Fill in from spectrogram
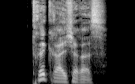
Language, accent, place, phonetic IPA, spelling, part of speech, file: German, Germany, Berlin, [ˈtʁɪkˌʁaɪ̯çəʁəs], trickreicheres, adjective, De-trickreicheres.ogg
- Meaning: strong/mixed nominative/accusative neuter singular comparative degree of trickreich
